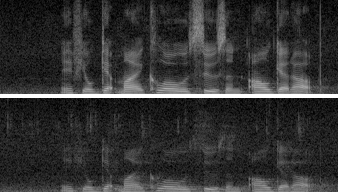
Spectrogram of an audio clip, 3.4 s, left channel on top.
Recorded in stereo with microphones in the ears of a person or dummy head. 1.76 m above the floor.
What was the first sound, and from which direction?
A woman speaking, 65° left (ahead or behind).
